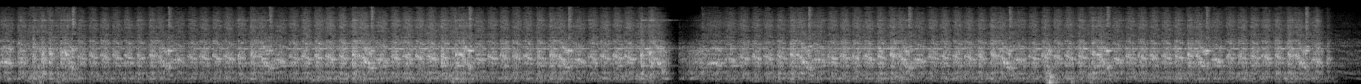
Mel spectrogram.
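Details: 1992 Four Winns Sundowner 225 boat, Volvo Penta drive, engine possibly a Chevy 454 V8 (owner unsure); spark and fuel confirmed: steady starter cranking with even compression pulses, pause, more cranking, never fires; cranks but won't start.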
